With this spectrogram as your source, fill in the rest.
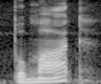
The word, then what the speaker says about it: BUMOT: this thing pull up anywhere I know I'm pronouncing it correctly it's bumat Buu m o t um it's sold here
